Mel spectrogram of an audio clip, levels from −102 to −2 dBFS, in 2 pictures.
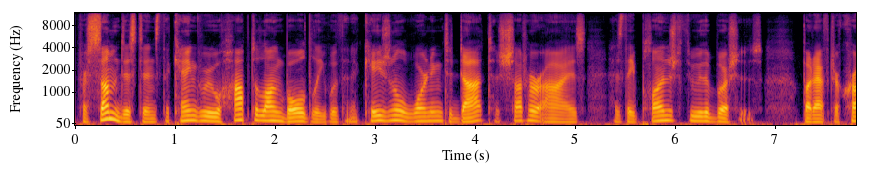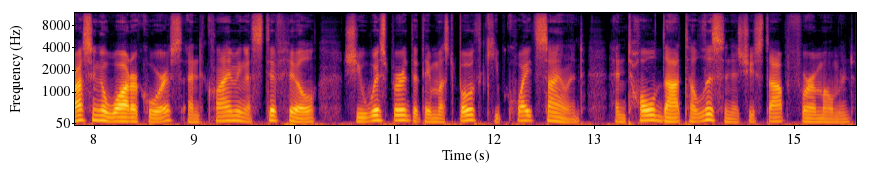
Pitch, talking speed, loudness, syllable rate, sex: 120 Hz, 205 wpm, -20 LUFS, 5.6 syllables/s, male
